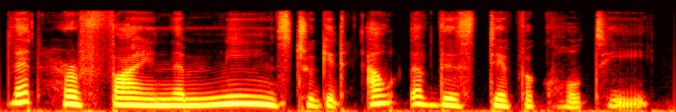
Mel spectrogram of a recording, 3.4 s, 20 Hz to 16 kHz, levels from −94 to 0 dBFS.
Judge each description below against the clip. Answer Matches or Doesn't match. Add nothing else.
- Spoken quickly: Doesn't match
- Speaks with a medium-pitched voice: Matches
